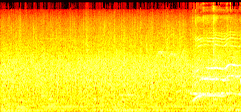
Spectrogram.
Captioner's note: all applause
